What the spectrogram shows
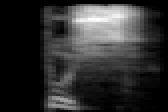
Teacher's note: The Dutch O sound resembles the O sound in the English word fool. Only it's shorter.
